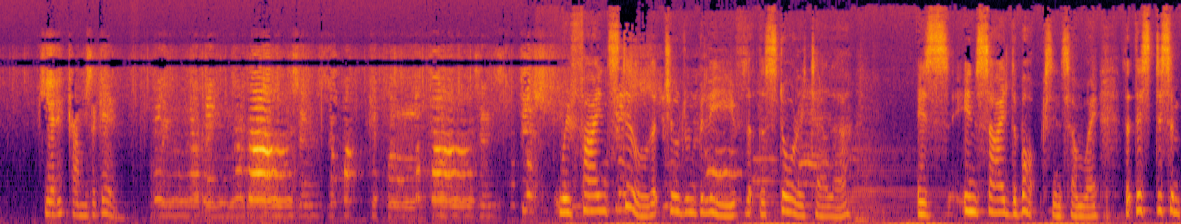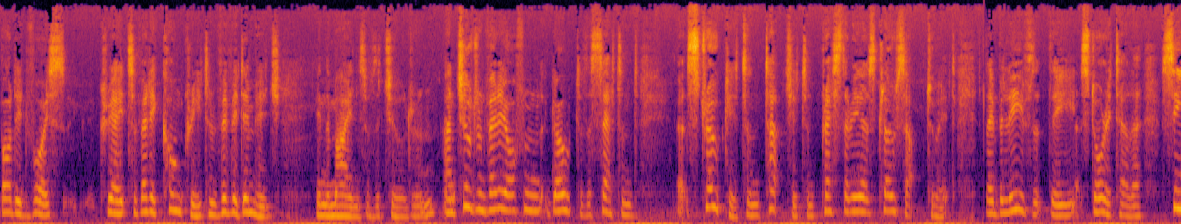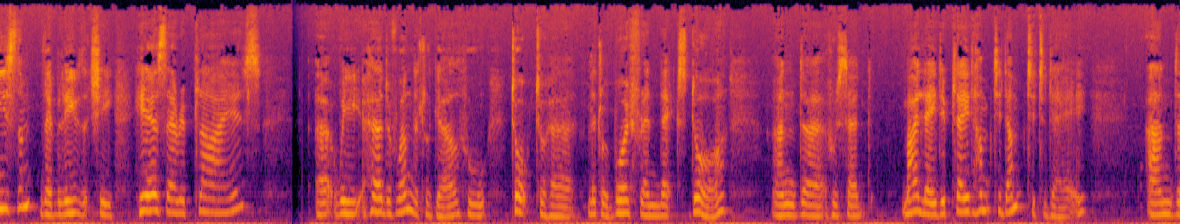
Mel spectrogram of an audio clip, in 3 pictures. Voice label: listen with mother narrative

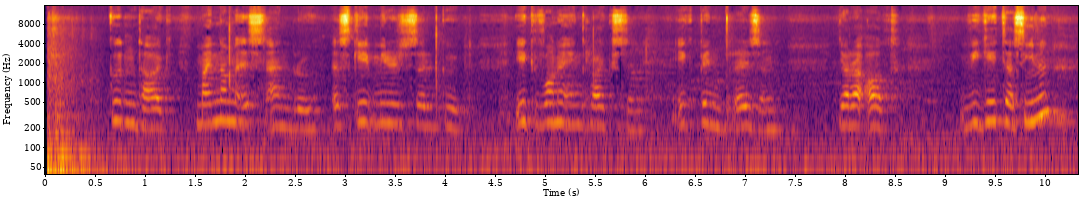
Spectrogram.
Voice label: german

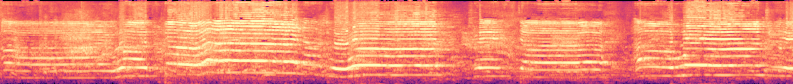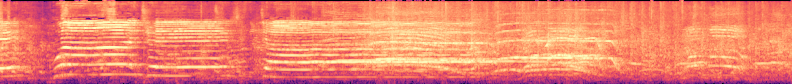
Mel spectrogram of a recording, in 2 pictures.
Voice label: terrible voice

